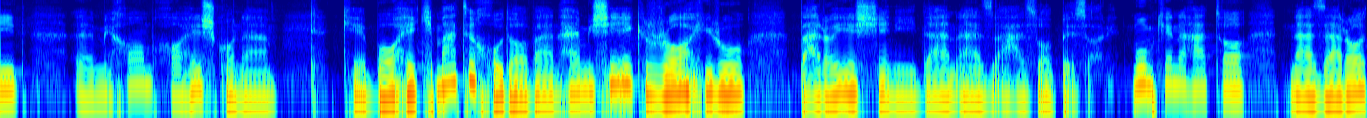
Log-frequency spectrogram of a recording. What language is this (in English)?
Persian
